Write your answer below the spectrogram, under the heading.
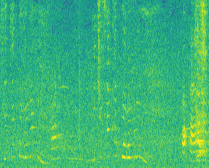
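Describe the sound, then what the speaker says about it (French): A pet cat named Ninou meows several times close by, with drawn-out, wavering calls and a few sharper, higher cries near the end over a quiet indoor background. "il a fait que miauler"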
